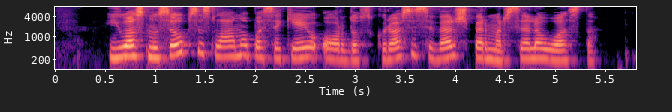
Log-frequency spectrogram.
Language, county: Lithuanian, Kaunas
